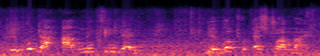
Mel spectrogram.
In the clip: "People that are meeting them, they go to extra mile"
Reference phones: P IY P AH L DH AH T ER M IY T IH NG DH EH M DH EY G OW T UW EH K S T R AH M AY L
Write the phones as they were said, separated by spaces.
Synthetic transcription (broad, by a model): P IY P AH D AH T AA M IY T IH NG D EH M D EY G OW T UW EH S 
